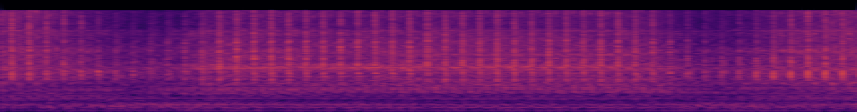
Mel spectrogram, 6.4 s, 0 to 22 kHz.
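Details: VW T5 with AXD diesel engine at steady idle: a persistent sharp, even mechanical knock about four times a second. A mysterious noise whose source is still unknown.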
